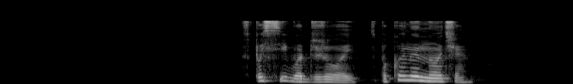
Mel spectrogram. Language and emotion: Russian, positive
